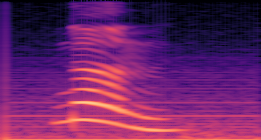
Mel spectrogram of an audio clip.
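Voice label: "nen" fourth tone, pinyin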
